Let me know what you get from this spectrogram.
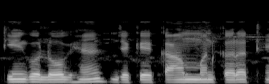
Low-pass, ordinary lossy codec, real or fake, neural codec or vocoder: none; none; real; none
